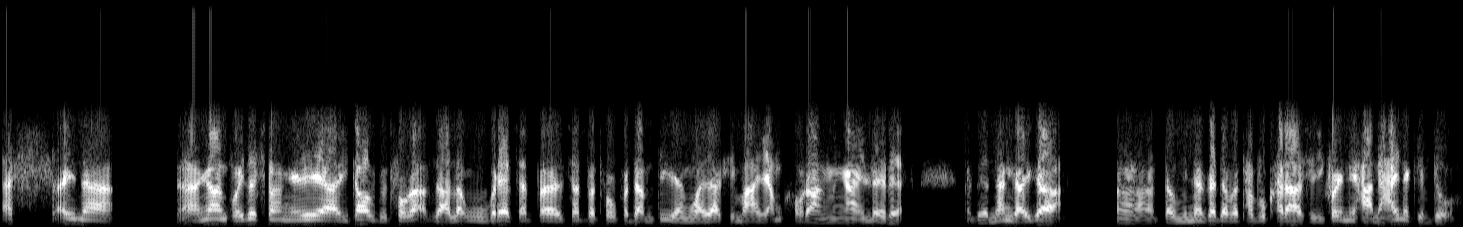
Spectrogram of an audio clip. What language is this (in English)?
Manipuri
